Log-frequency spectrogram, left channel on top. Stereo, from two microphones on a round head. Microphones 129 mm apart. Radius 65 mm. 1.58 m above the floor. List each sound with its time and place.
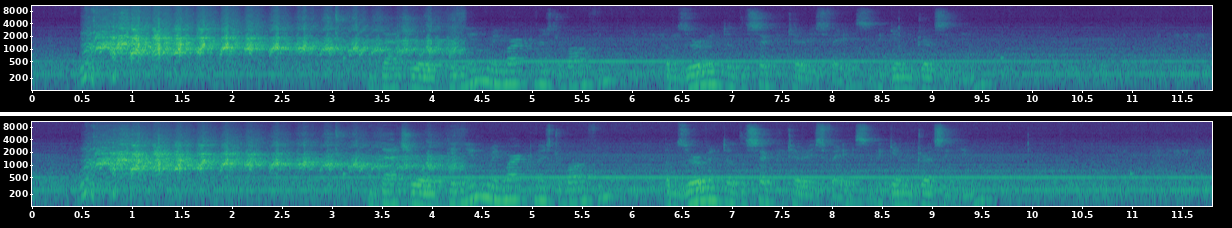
0.5 s laughter: 30° left (ahead or behind), 0.6 m
3.4 s a man speaking: 55° right (ahead or behind), 1.0 m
